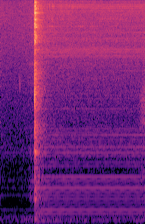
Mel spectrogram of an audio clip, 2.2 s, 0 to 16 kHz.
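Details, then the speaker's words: 1950s Hart battery charger, restored, charging a 12 V battery on the third (first 12-volt) setting: switch click then steady rich mains growl held constant under load; transformer working normally. "You hear that growling away? Doesn't that sound mean?"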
